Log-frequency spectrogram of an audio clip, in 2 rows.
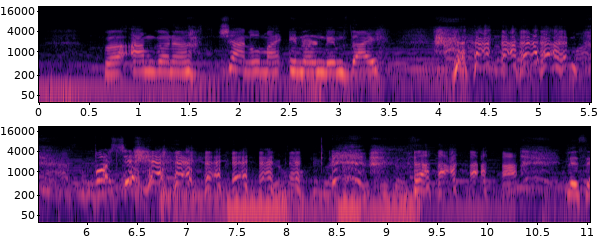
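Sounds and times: background music: 0.0s - 11.0s
woman laughing and vocalising: 4.0s - 10.6s.

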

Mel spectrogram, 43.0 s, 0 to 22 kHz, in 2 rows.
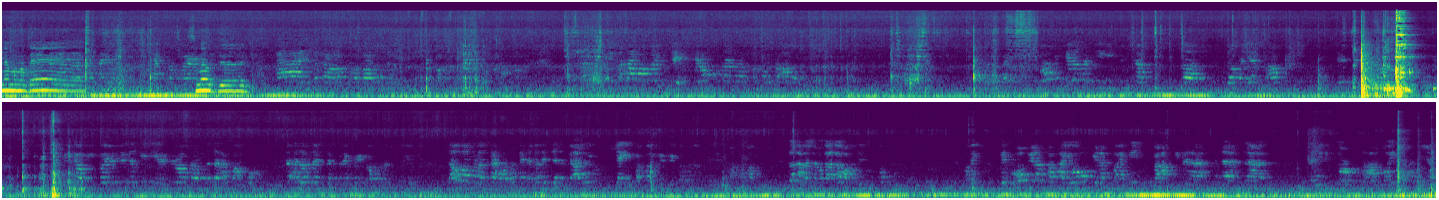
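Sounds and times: oil sizzling: 0.0s - 22.4s.

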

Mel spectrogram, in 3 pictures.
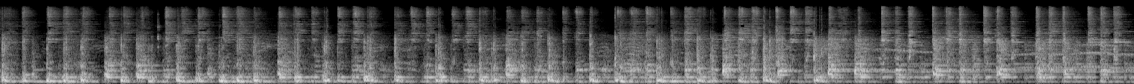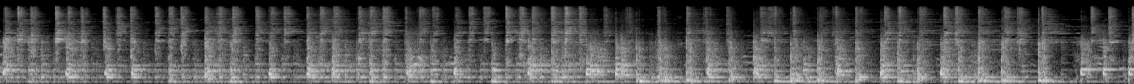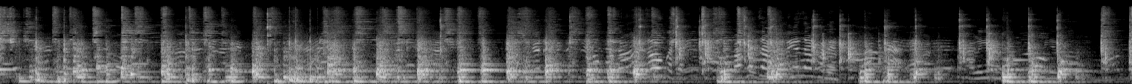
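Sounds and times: drums beaten fast: 0.0s - 34.0s.

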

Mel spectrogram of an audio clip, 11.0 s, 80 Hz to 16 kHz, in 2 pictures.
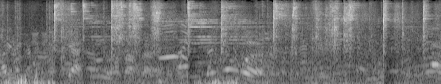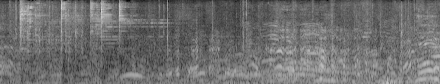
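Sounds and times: crowd murmuring: 0.0s - 11.0s
swords clashing: 0.6s - 7.6s.

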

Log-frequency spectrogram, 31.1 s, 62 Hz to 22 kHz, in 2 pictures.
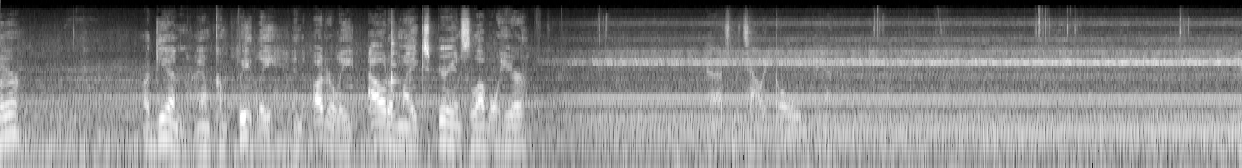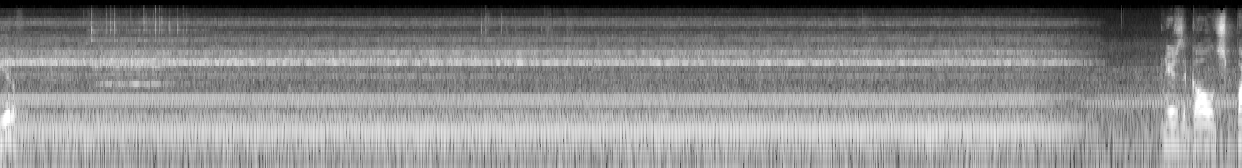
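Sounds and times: electric pump humming: 0.0s - 29.6s.

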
